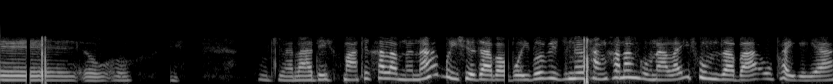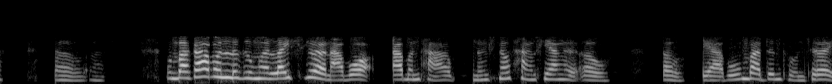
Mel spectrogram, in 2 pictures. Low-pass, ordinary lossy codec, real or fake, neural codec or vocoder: 3.6 kHz; Opus, 32 kbps; fake; vocoder, 44.1 kHz, 128 mel bands, Pupu-Vocoder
